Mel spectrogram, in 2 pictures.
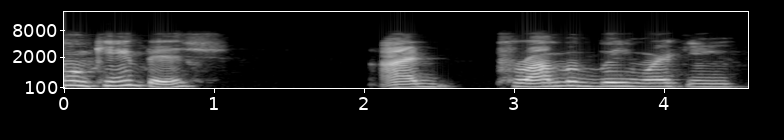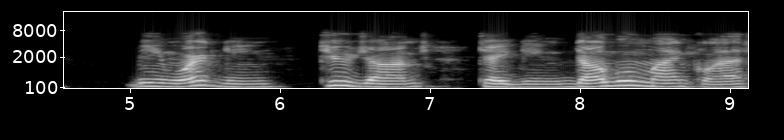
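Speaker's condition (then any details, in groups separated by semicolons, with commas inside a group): Cerebral palsy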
